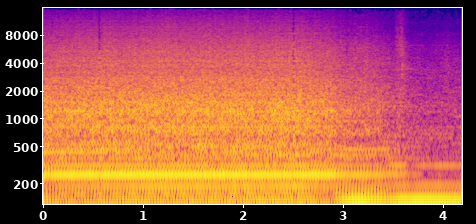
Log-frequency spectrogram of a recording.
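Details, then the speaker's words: Kenwood KA-7100 amplifier, left channel only, at about 62.7 Hz and turned up: loud deep hum gains a rough buzzing edge as it clips and goes nonlinear, which the woofer reproduces. "once it starts flipping you'll hear the harmonic [Music] that's buzzing in there is when it starts going on linear and the speaker's going to reproduce that"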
